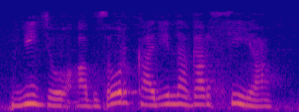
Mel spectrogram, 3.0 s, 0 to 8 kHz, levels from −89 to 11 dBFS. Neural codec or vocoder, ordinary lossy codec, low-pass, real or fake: codec, 16 kHz, 0.8 kbps, ZipCodec; MP3, 24 kbps; 7.2 kHz; fake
